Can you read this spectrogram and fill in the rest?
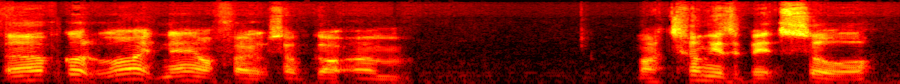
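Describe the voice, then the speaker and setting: A man hosting an informal review show, speaking in a halting, digressive way and often correcting himself. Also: mid-range voice, animated, pushed and bright, low-quality recording. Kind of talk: informal review chat, reading out a summary.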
